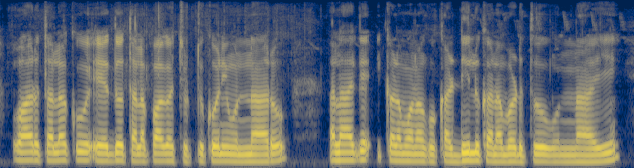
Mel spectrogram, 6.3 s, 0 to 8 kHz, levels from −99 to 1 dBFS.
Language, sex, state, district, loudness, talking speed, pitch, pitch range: Telugu, male, Telangana, Hyderabad, -14 LUFS, 115 wpm, 130 Hz, 125-140 Hz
